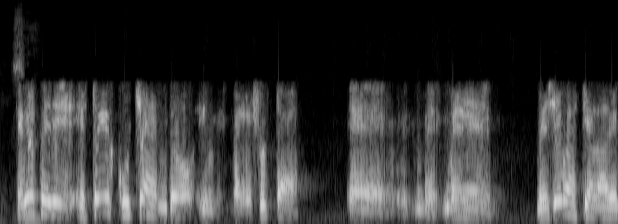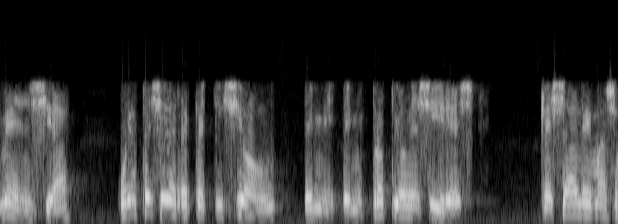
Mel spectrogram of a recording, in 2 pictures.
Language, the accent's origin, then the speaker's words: Spanish; Argentina; tratar de diferenciarnos como argentinos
